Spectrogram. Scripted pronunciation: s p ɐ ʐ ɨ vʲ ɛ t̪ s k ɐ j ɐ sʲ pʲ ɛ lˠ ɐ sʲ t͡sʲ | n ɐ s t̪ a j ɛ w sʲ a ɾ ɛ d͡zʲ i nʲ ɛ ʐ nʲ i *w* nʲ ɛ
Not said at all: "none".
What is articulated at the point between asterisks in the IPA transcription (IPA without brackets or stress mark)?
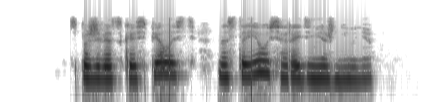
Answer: w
